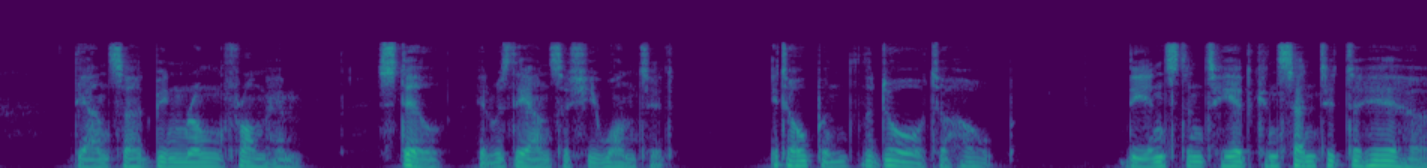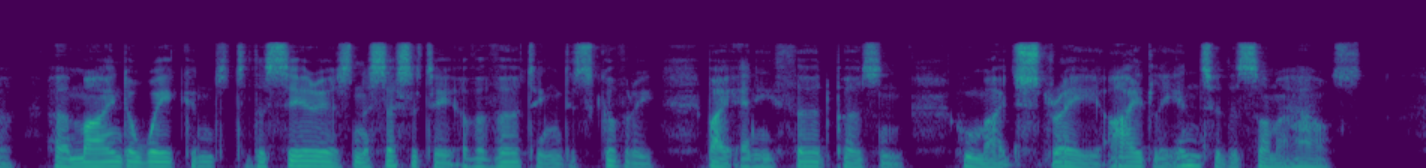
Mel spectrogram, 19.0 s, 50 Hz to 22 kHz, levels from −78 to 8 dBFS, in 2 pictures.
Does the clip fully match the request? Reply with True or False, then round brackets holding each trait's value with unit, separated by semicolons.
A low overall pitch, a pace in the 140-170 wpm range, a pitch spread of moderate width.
True (100 Hz; 160 wpm; 3.1 semitones)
